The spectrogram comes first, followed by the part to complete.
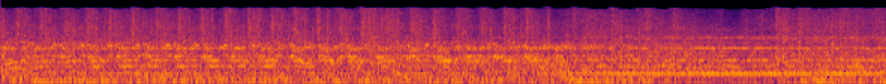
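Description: Dubbed-in anime fight audio: shouted 'ora ora ora' and 'muda muda muda' battle cries in a rapid barrage with quick repeated hits, over music. A held note sets in about three seconds in.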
